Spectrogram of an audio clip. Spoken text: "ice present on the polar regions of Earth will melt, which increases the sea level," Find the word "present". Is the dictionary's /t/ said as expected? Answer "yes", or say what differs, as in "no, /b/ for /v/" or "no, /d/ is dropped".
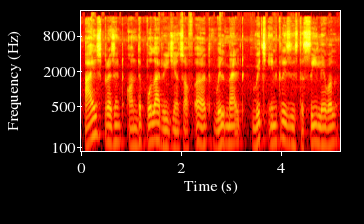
yes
